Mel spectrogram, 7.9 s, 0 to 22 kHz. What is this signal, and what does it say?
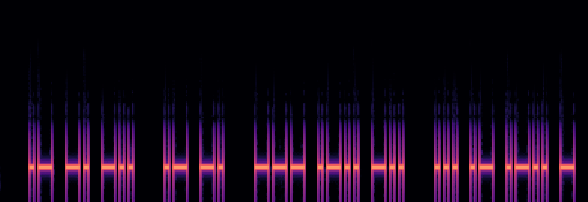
Morse code, heard as a keyed tone, about 20 wpm, 700 Hz. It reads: AND AN OLD SALT
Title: A Sound Of Thunder 20wpm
